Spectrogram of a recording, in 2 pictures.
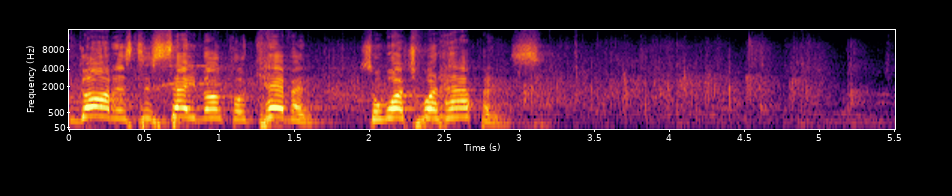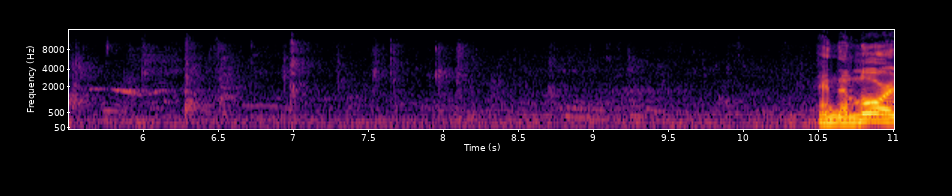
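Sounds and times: scattered claps: 0.0s - 8.8s
audience murmur: 3.8s - 10.5s.

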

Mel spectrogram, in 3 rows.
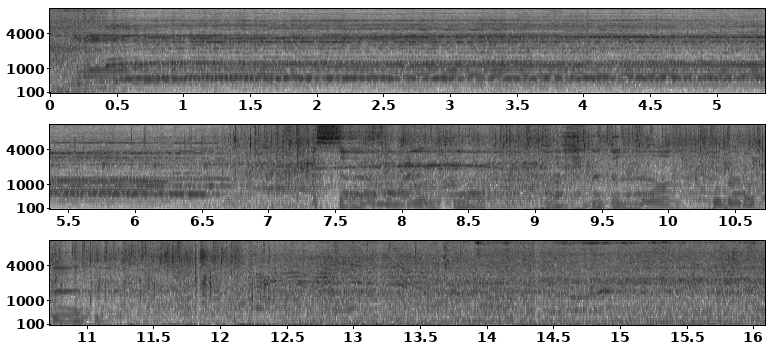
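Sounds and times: young men singing together: 0.1s - 6.7s
man's voice: 7.3s - 11.4s.

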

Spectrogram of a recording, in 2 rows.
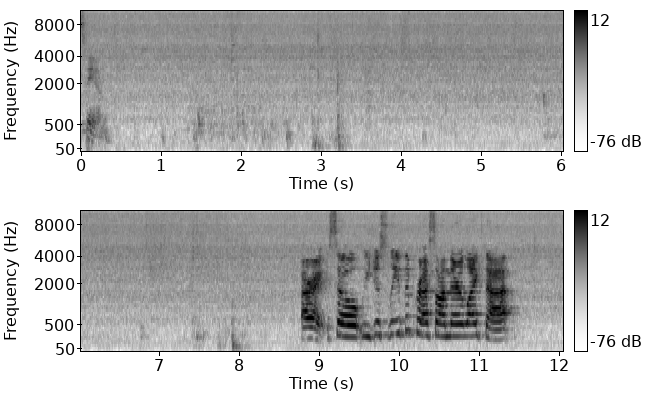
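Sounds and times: chicken sizzling in a pan: 0.0s - 12.0s.

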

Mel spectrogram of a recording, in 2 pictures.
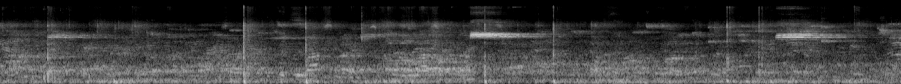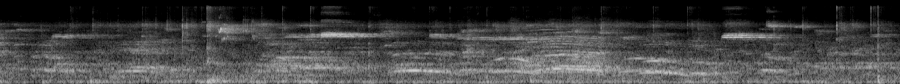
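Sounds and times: murmur of many voices: 0.0s - 18.0s
volleyballs struck and bounced: 0.2s - 8.8s, 9.7s - 12.9s, 16.9s - 18.0s.

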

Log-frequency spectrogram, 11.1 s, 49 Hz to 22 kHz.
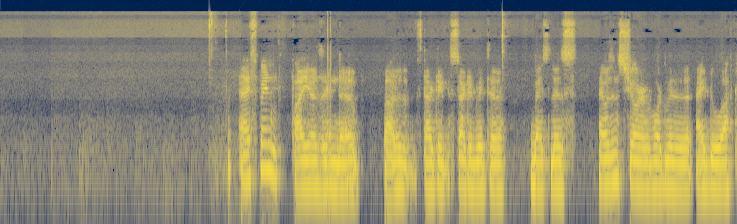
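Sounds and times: audio line hiss: 0.0s - 11.0s.

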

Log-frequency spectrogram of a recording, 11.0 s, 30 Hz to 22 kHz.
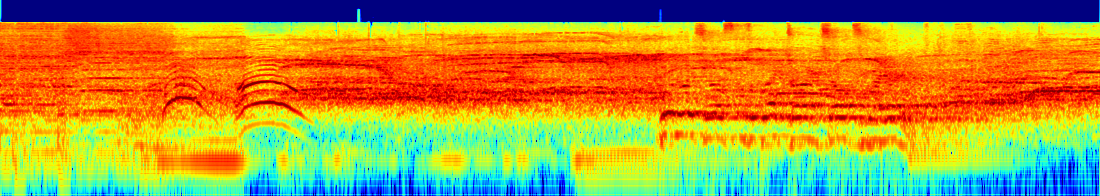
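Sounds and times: crowd cheering: 0.0s - 11.0s.

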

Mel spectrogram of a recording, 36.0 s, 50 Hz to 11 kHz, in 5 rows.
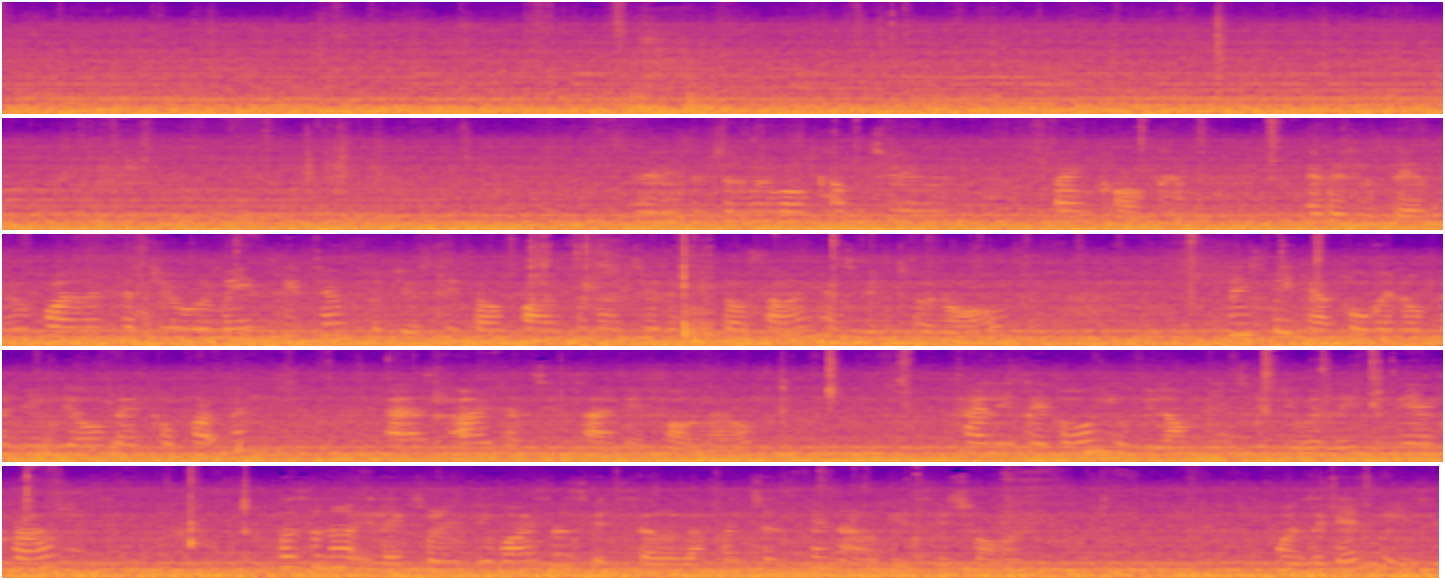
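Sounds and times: aircraft cabin low rumble: 0.0s - 36.0s
cabin pa announcement: 10.3s - 19.7s, 20.5s - 25.5s, 26.2s - 34.0s.

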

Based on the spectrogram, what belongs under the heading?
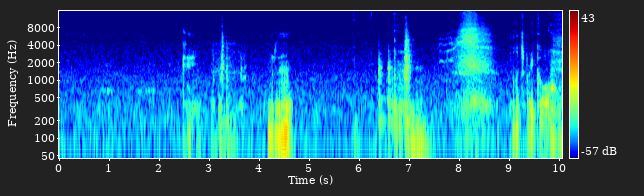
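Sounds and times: light handling noise: 3.0s - 3.8s.

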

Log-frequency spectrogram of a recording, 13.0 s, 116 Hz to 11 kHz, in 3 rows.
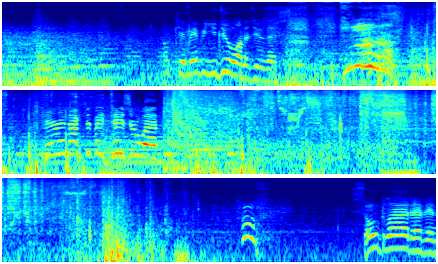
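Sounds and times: action background music: 0.0s - 11.0s
electric zap and crackle: 6.0s - 10.2s.

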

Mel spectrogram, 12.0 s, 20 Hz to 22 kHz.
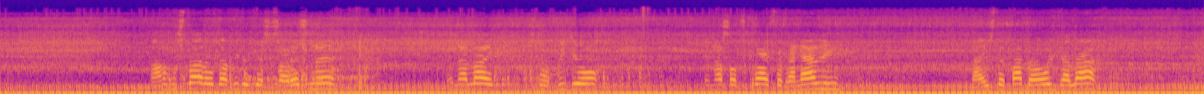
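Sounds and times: motorcycle engine at low revs: 0.0s - 12.0s
man talking: 1.5s - 3.5s, 4.5s - 6.1s, 7.0s - 8.5s, 9.7s - 11.1s.

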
